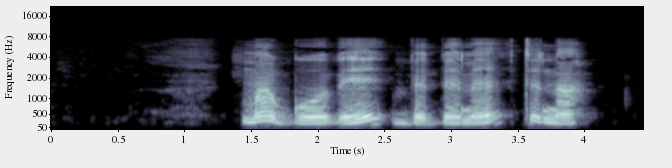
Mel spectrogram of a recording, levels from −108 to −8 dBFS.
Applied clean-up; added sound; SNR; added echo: none; none; none; none.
